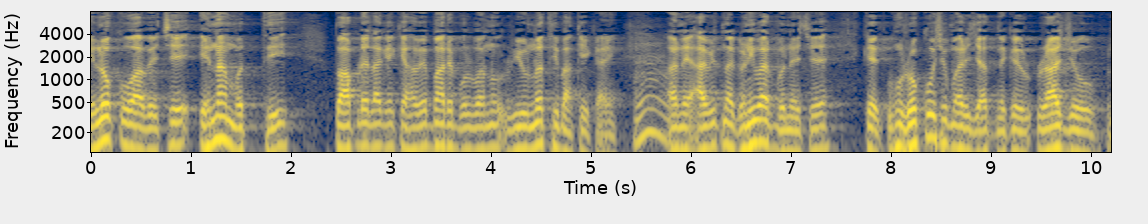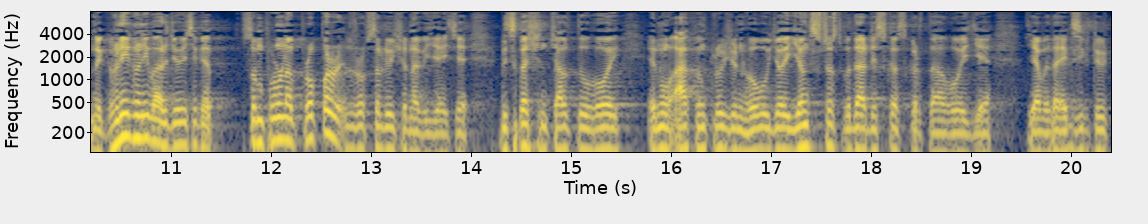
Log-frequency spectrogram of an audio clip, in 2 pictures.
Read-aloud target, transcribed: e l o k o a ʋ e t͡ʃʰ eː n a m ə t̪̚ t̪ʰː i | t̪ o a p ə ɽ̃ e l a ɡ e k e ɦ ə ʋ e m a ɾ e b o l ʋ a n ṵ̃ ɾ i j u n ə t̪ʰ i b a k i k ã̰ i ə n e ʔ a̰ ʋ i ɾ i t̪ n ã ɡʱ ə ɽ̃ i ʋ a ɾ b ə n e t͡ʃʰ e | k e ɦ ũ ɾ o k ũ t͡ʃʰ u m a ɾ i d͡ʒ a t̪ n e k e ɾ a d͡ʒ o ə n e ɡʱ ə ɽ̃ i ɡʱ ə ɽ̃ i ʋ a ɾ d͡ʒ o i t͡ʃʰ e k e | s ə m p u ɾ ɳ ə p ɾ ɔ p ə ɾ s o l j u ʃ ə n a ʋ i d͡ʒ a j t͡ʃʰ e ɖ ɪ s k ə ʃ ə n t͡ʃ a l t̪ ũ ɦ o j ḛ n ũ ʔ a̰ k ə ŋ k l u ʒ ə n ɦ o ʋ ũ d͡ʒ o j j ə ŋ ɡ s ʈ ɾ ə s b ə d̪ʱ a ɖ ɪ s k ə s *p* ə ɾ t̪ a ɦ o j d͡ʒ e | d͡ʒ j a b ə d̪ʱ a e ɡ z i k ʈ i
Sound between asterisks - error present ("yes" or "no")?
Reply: yes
